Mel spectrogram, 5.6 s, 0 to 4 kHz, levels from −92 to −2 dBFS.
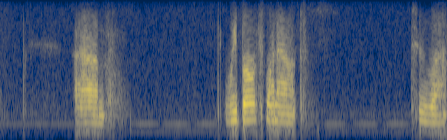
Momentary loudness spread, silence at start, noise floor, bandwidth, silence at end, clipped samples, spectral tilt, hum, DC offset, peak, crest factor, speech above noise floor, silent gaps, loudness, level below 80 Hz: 17 LU; 0.95 s; -60 dBFS; 4 kHz; 0 s; under 0.1%; -10 dB/octave; none; under 0.1%; -4 dBFS; 22 dB; 38 dB; none; -23 LUFS; -62 dBFS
